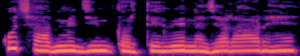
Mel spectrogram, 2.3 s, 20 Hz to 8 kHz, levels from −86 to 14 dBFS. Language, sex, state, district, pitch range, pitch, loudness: Hindi, female, Bihar, Saran, 215-225 Hz, 220 Hz, -18 LUFS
